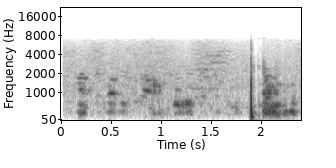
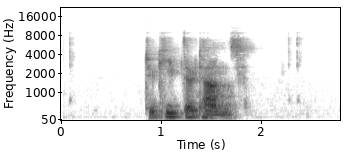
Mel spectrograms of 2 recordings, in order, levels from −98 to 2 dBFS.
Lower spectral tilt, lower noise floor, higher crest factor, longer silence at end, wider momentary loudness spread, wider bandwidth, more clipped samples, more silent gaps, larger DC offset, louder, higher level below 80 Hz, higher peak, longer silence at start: about the same, -6 dB/octave vs -6.5 dB/octave; second, -49 dBFS vs -83 dBFS; first, 28 dB vs 22 dB; second, 0 s vs 0.95 s; first, 20 LU vs 17 LU; second, 7.2 kHz vs 8.8 kHz; neither; neither; neither; second, -31 LUFS vs -25 LUFS; about the same, -66 dBFS vs -64 dBFS; first, -2 dBFS vs -6 dBFS; second, 0.15 s vs 0.85 s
